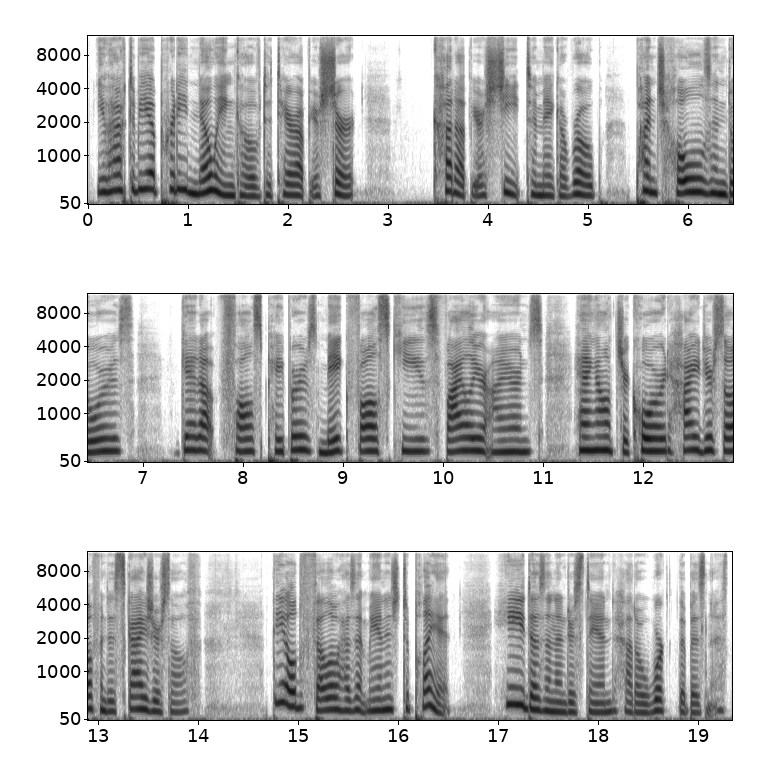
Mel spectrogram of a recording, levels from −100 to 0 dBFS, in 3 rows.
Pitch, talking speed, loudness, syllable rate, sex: 235 Hz, 185 wpm, -17 LUFS, 4.9 syllables/s, female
